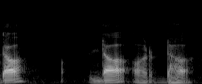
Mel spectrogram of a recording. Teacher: मूर्धा याने हमारे मुंह का जो कैविटी वाला पार्ट है जो गड्ढे वाला पार्ट है वहां से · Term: मूर्धन्य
